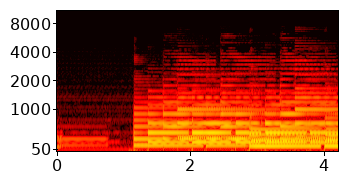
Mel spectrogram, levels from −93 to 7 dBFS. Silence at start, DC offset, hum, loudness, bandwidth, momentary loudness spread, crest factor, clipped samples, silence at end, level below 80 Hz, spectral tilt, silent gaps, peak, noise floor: 0 s; under 0.1%; 50 Hz at -50 dBFS; -24 LUFS; 4.4 kHz; 7 LU; 14 dB; under 0.1%; 0 s; -54 dBFS; -11 dB/octave; none; -10 dBFS; -50 dBFS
